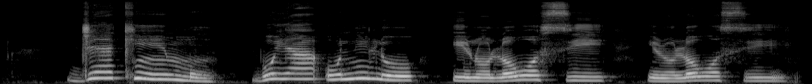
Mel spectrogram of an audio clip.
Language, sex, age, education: Yoruba, female, 30-45, tertiary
